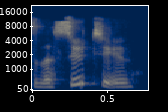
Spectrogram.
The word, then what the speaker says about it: Lesotho: And she is currently in the country of Lesotho. Did I pronounce that correctly? It's Lesotho.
